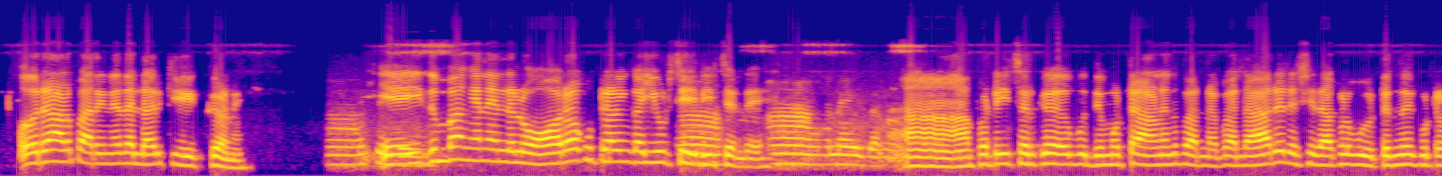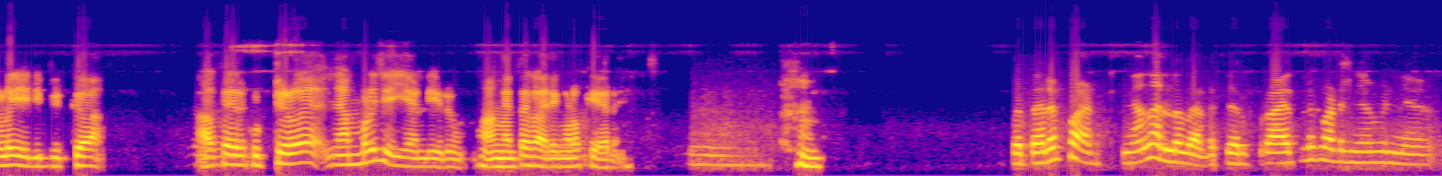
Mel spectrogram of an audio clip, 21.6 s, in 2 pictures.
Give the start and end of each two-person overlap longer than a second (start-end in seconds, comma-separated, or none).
none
